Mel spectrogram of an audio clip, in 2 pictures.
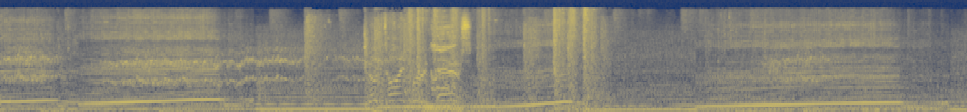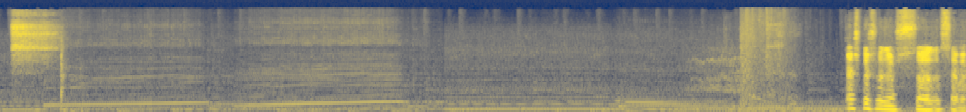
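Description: A racing car engine revs up and down as it shifts through gears.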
